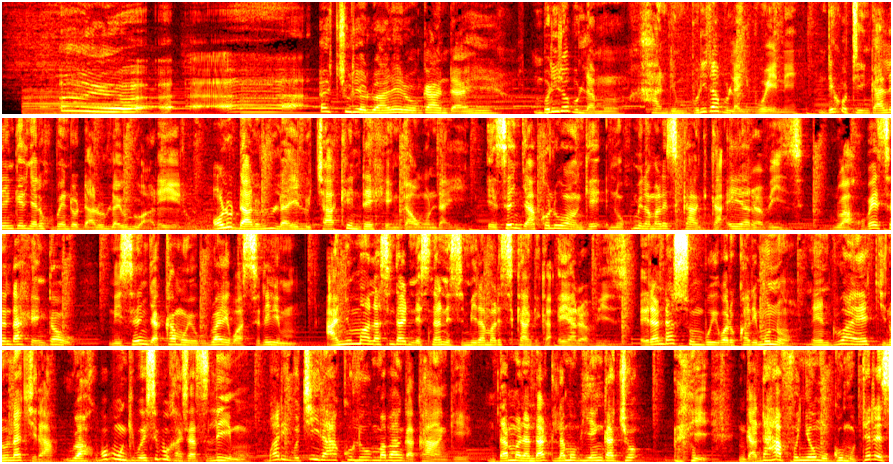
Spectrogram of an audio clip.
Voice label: HIV Spot Samia, radio spot; Viral Load Suppression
